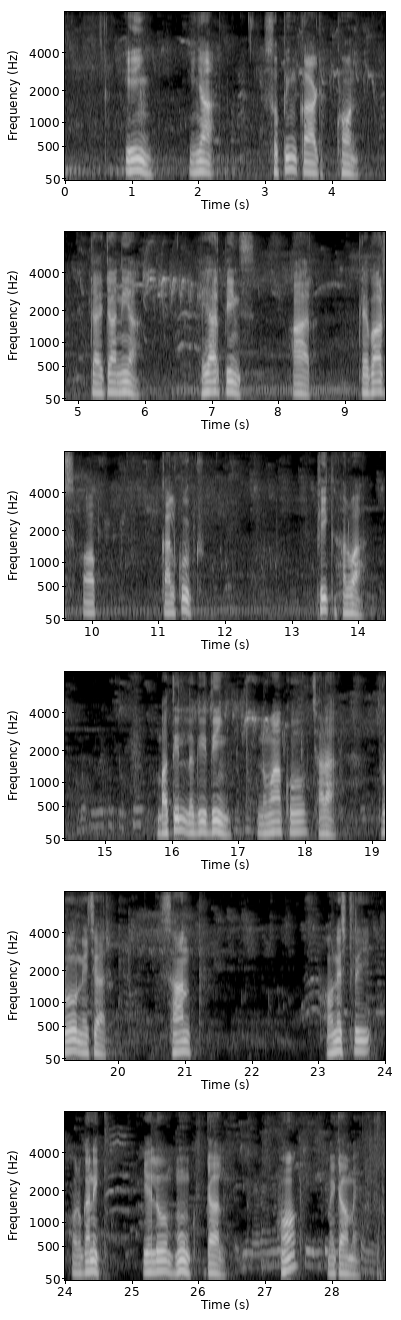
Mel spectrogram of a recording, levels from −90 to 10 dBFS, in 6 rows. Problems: background sounds at intervals, background conversations at intervals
